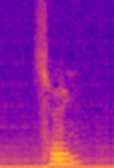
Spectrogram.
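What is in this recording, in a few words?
"cong2", Mandarin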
